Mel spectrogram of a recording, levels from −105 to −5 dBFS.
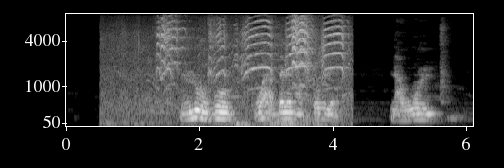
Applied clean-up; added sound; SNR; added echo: none; Gull, seagull; 7 dB; reverberation time 0.3 s.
